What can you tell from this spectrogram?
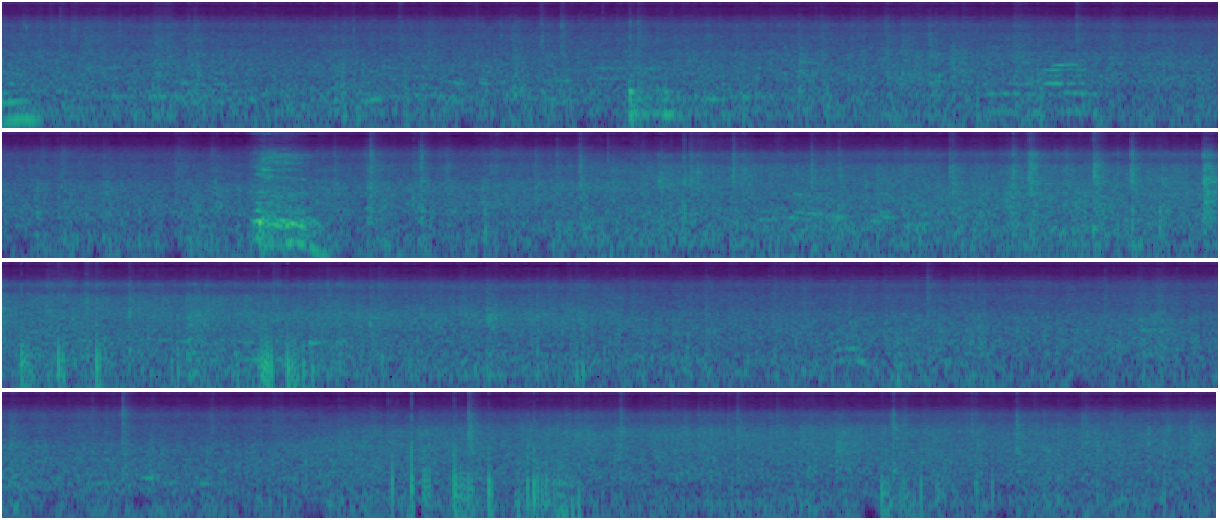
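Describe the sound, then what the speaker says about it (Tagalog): Steady rain patters and hisses throughout at a moderate level, with a few brief louder knocks and no talking. "Umuulan na naman po guys."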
